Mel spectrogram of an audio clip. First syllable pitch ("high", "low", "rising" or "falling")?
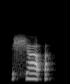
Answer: high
